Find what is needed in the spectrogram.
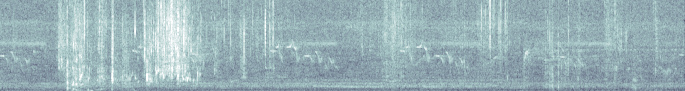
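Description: River water splashing and sloshing as an object is dunked at the bank, about a second in and lasting a second or so, then only a faint steady background.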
